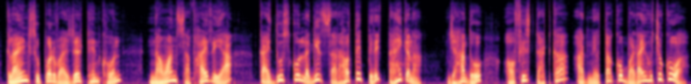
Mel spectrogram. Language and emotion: Santali, happy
